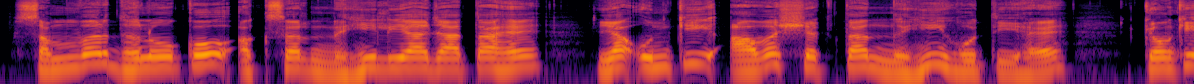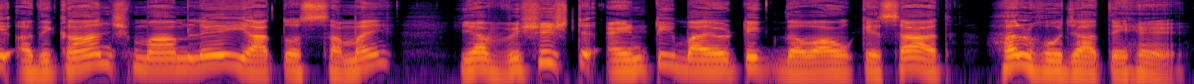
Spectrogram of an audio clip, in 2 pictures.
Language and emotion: Hindi, neutral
